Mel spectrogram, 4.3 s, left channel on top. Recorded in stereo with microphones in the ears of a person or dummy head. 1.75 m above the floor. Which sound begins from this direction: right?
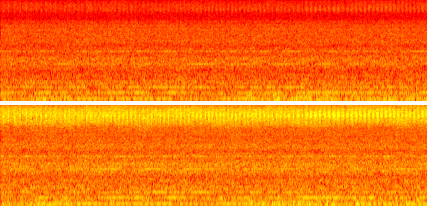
An insect, at 0.0 s.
